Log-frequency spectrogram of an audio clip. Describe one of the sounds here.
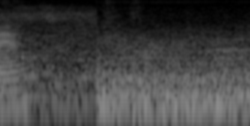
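A broom sweeps across a tiled floor.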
